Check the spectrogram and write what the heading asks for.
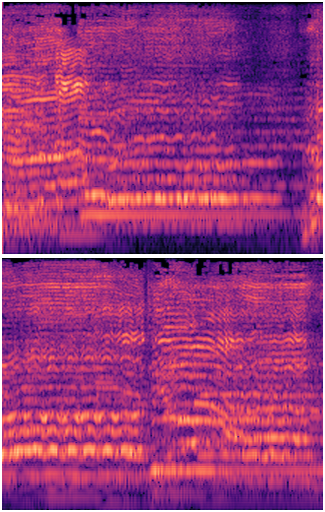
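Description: A woman sings a gospel praise-and-worship song into a microphone, holding long, gliding notes over sustained low instrumental notes, with a short break for breath about halfway through.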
